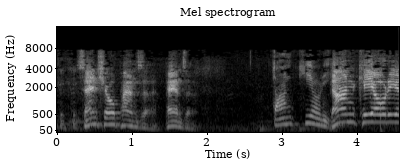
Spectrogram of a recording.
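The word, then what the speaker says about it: Don Quixote: Panza Panza don kote don keyote is right until I was until I was 40 years old I pronounced that Dan quick squacky and I have $158.2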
